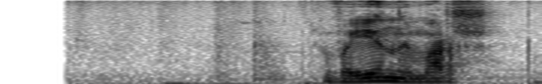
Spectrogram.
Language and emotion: Russian, neutral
